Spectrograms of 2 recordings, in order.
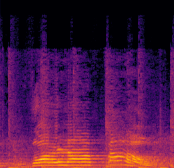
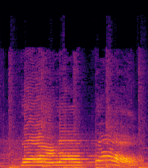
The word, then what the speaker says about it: Vada Pav: Vada Pav. One more time. Vada Pav. And if you've read our Mumbai book, Vada Pav is something that's mentioned in the book. So what is Vada Pav?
